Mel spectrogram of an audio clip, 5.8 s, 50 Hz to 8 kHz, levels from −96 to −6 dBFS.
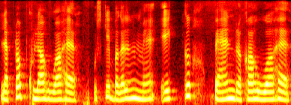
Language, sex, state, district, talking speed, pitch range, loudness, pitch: Hindi, female, Jharkhand, Ranchi, 125 wpm, 215-240 Hz, -15 LUFS, 225 Hz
